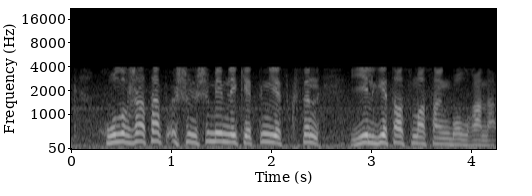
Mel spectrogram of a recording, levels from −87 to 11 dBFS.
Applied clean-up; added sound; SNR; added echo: none; none; none; none.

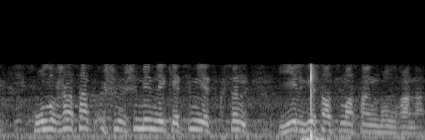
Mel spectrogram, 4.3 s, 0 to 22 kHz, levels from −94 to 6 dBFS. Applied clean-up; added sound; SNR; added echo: none; Finger snapping; -4 dB; reverberation time 2.5 s.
